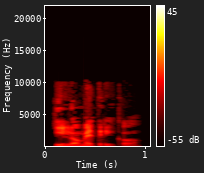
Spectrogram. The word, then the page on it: kilométrico: Spanish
